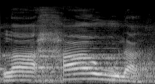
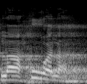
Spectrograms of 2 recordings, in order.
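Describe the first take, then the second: First: The word is said as haula, ha before u. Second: The vowels are swapped, sounding like huwala. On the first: The speaker calls it right. "Yang benar la haula" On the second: The speaker calls it wrong. "Ada biasa orang bilang la huwala"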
